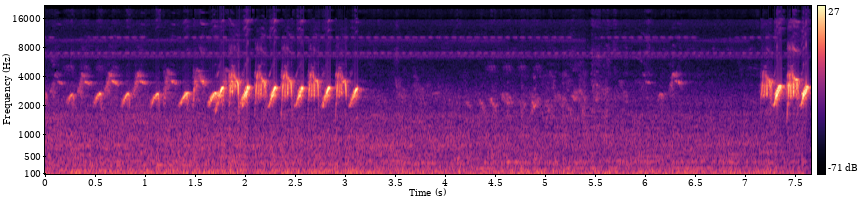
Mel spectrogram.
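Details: Sooty-headed bulbul in full, chatty voice, played to lure wild bulbuls: a quick run of about a dozen bright, slurred chirps repeated several times a second, a pause, then another burst of the same chirping.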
